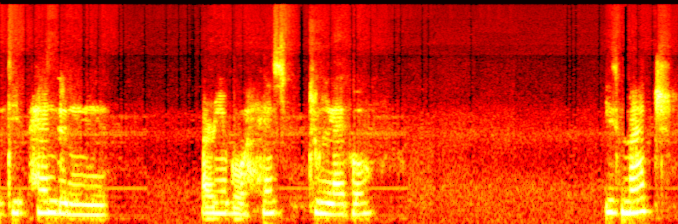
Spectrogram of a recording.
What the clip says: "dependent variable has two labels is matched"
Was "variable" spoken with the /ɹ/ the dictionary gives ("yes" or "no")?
yes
